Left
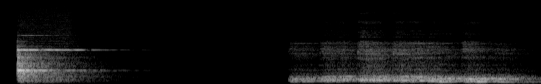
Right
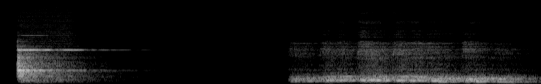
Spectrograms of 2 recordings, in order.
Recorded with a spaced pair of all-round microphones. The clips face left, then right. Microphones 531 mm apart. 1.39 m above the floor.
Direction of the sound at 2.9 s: 40° left (ahead or behind).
